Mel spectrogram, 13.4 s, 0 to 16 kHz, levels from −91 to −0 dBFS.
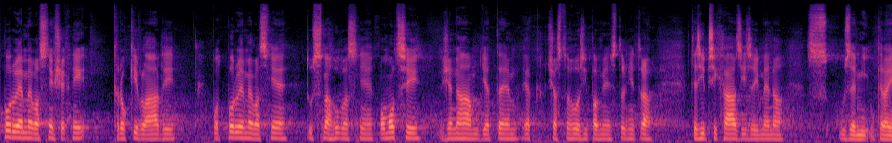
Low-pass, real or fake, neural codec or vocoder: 14.4 kHz; fake; codec, 44.1 kHz, 7.8 kbps, Pupu-Codec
